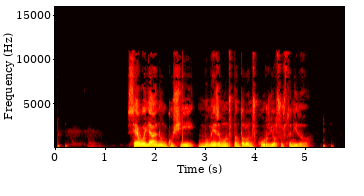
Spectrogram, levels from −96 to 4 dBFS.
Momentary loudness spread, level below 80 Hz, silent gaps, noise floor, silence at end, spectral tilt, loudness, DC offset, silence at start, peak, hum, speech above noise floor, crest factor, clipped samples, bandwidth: 12 LU; -66 dBFS; none; -84 dBFS; 0.4 s; -7 dB/octave; -25 LUFS; under 0.1%; 1.45 s; -8 dBFS; none; 61 dB; 18 dB; under 0.1%; 11.5 kHz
